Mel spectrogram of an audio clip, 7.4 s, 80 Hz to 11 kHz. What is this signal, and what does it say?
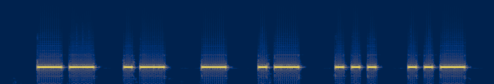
Morse code, heard as a keyed tone, about 10 wpm, spaced as for 9 wpm, 650 Hz. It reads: MATASU
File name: jh8cbh / 2022cw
